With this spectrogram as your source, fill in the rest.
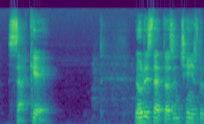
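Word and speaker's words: saqué: e with an accent sac a notice that doesn't change the pronunciation we don't pronounce the U the U is just in there it's a placeholder between the Q and the e in order to keep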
